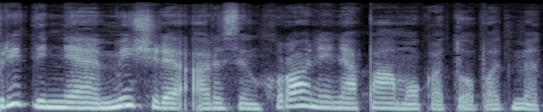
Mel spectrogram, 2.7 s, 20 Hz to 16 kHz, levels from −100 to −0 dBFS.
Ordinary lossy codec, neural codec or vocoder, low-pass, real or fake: AAC, 48 kbps; vocoder, 48 kHz, 128 mel bands, Vocos; 14.4 kHz; fake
